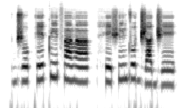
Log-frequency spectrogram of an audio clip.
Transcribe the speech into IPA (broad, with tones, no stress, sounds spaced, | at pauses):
d͡ʒ o˨ k e˨˦ t ĩ˧ s ã˧ l ã˧ | h e˨ ʃ ĩ˨˦ d o˧ d͡ʒ a˧ d͡ʒ e˧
